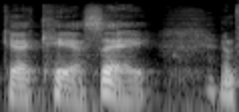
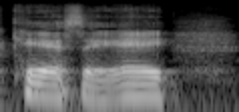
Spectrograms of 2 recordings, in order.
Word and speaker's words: KSA: impact of someone like KSA. And for those of you who are curious, well, isn't it KSA or KSAA? No, he actually shared on Twitter. He is KSA. That's how you pronounce it.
